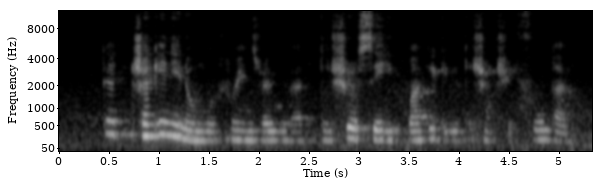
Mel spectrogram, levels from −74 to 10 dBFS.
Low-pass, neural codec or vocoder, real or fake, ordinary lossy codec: none; codec, 24 kHz, 0.9 kbps, WavTokenizer, medium speech release version 2; fake; none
